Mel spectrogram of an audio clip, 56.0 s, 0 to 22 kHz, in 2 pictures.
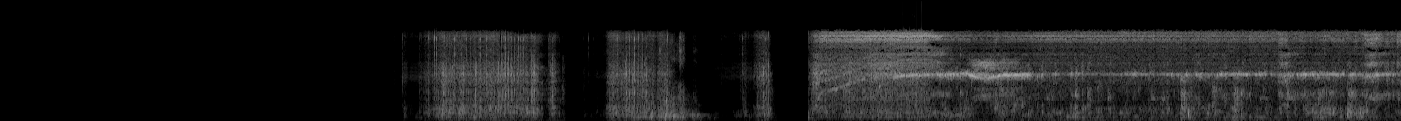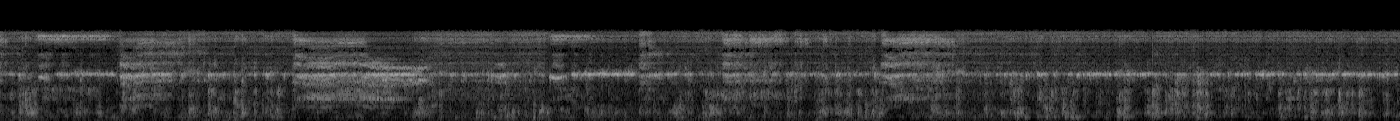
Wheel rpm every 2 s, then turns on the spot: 0, 0, 0, 0, 20, 10, 10, 10, 140, 230, 230, 230, 230, 230, 230, 230, 230, 220, 220, 230, 230, 230, 230, 230, 230, 230, 240, 230.
8-14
